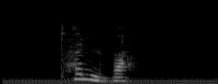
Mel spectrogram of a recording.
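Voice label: "tolva", Icelandic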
